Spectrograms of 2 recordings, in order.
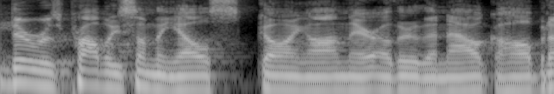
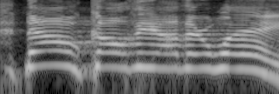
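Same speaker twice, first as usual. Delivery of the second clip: high-pitched bossy order; exasperated passenger. Retold or imitated. Passenger contradicting her driver mid-turn, high exasperated imitation.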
